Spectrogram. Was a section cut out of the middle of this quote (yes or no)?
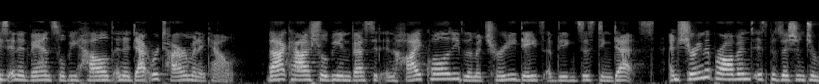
yes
